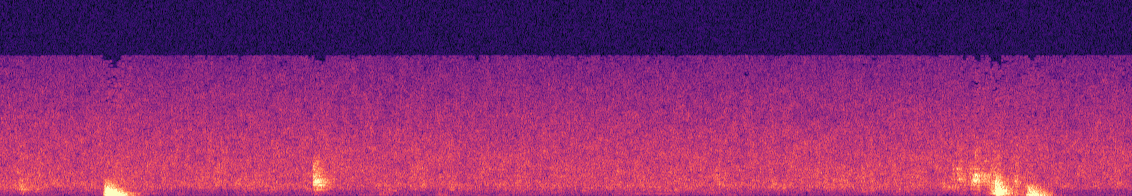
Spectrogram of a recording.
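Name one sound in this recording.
A metal hoop knocks against a wooden table.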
